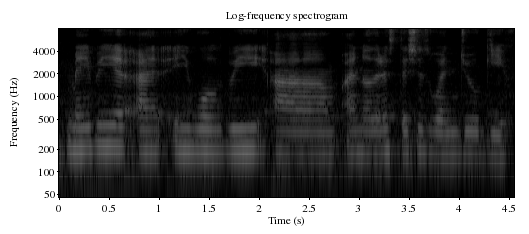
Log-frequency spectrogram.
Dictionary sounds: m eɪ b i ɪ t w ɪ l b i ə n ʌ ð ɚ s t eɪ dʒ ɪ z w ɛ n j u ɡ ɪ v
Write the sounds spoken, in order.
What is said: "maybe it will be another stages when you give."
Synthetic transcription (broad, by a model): m eɪ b i ɪ t w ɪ l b i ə n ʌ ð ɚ s t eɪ ʃ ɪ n w ɛ n j u ɡ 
